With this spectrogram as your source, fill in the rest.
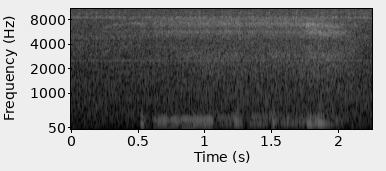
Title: snores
